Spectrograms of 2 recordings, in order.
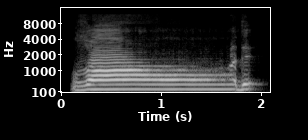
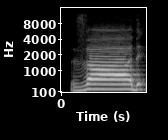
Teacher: জিহ্বার গোড়ার কিনারা ডান পাশ হোক বা বাম পাশ হোক, যে কোনো এক পাশ উপরে মাড়ির সাথে লাগবে, লাগিয়ে আমাদের এই অক্ষরটা উচ্চারণ করতে হবে, যদ। খেয়াল রাখতে হবে এই যে জিহ্বার আগা, এই উপরের দুই দাঁতের আগায় যেন শুরুতে না লাগে, যদ এরকম যেন না হয়।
